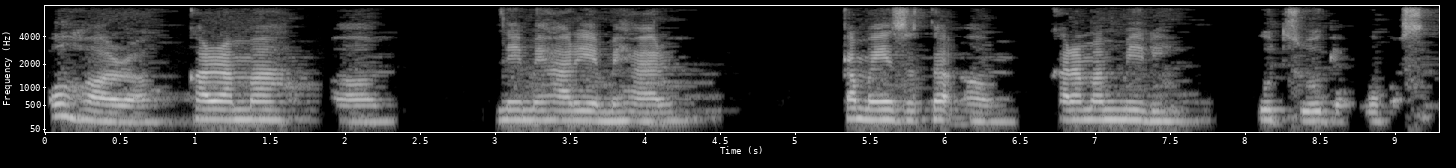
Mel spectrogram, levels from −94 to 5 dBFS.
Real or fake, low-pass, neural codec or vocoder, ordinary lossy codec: real; none; none; none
